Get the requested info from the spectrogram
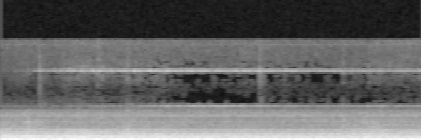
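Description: Kone MonoSpace lift running, heard from the landing as a faint steady hum that starts about half a second in, over a low background rumble, while the called car travels to the floor.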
